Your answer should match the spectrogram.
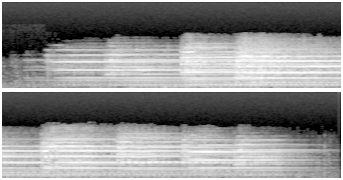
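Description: signal or alarm, clock tower bell chiming

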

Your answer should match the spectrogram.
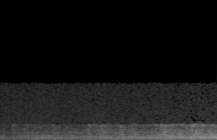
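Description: vehicle, elevated train passing

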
